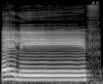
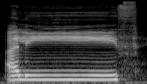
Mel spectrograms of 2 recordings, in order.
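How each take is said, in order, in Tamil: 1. நடு உயிரெழுத்து e-யை நோக்கி வளைகிறது. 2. நடு உயிரெழுத்து நீண்ட ee-வாக நீட்டப்படுகிறது. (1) "ஏ லே இந்த மாதிரி சாச்சி சாச்சி ஓதுவாங்க, இந்த மாதிரியும் ஓதக்கூடாது" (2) "லீன்னு நீட்டி ஓதுவாங்க, அந்த மாதிரி நீட்டி ஓதக்கூடாது"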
